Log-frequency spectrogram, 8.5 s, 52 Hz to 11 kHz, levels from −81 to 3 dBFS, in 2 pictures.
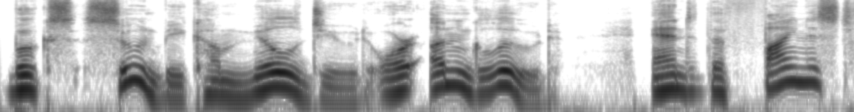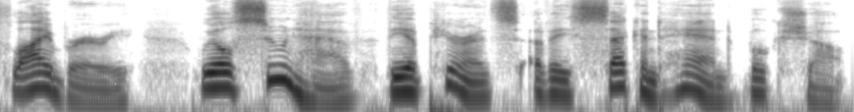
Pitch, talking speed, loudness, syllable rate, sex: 130 Hz, 135 wpm, -18 LUFS, 4.3 syllables/s, male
